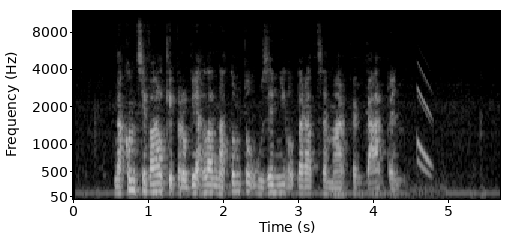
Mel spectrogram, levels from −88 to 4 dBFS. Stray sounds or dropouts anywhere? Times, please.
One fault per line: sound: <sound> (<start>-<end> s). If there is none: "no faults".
sound: chirp (4.6-4.8 s)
